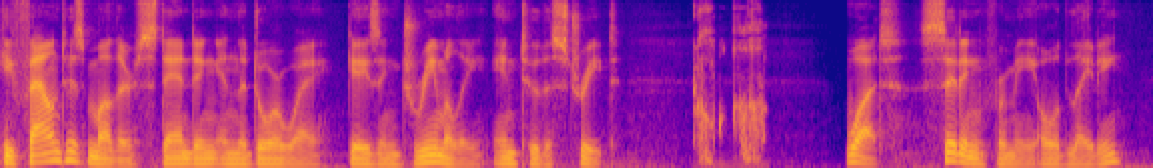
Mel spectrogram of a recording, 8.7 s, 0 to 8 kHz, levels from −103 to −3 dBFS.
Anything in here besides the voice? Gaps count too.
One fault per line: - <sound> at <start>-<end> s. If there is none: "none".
- throat clearing at 5.2-5.8 s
